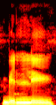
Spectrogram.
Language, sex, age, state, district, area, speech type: Hindi, male, 18-30, Uttar Pradesh, Pratapgarh, rural, read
